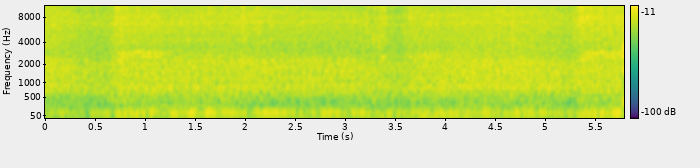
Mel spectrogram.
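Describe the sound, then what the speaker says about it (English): In the SnowRunner video game, the big diesel engine of a truck idles and rumbles, giving a continuous, steady, fairly loud low hum that goes on without a break and without speech. "I love the sound that this truck makes."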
